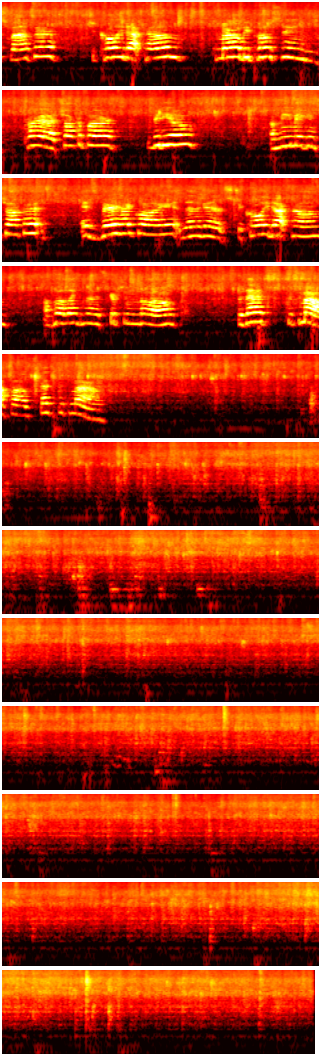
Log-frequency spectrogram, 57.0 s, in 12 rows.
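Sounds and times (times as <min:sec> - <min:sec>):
chicken sizzling in a pan: 0:00.0 - 0:57.0
tongs turning meat: 0:23.1 - 0:35.9.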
